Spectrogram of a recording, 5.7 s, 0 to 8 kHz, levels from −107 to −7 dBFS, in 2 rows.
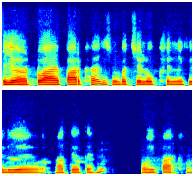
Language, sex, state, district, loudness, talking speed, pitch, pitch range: Hindi, male, Uttar Pradesh, Ghazipur, -17 LUFS, 180 wpm, 155 Hz, 145-170 Hz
